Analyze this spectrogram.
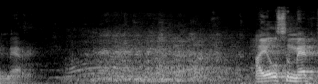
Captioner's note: audience chuckling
